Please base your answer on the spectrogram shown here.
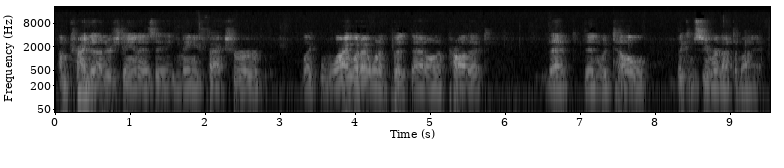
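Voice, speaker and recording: A man judging a pitch competition, asking a skeptical business question. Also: steady tone, normal speed. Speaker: competition judge. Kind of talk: judge's question. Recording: echoey hall from far off.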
